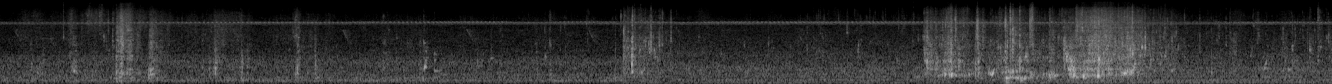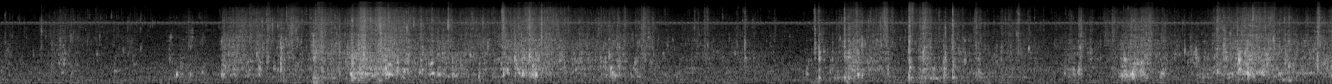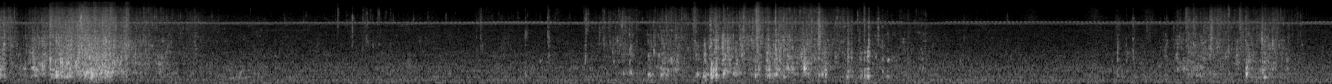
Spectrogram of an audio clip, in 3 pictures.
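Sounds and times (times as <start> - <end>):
water splashing: 9.1 - 28.8, 32.5 - 35.9, 38.3 - 39.7.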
